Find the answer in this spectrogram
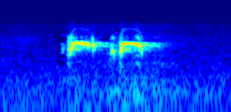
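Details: One phrase from a local zebra dove in champion long-voiced song: two mellow, rounded cooing notes in quick succession, the second trailing off softly, with quiet low noise around them.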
